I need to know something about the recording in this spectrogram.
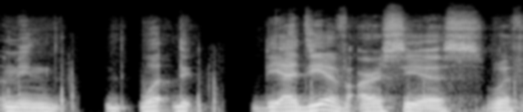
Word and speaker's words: Arceus: on the level of Arceus because all of the Pokemon games before that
